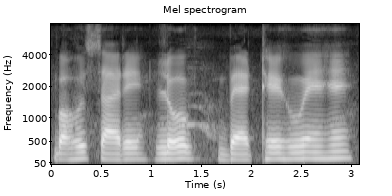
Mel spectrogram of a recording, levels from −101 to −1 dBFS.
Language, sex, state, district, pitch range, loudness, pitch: Hindi, male, Uttar Pradesh, Lucknow, 120-135 Hz, -16 LUFS, 125 Hz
